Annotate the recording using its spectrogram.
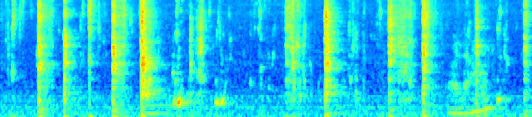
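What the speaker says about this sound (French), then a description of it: "Continue de remuer." A spoon stirs Moroccan harira soup in a pot, sharp irregular scraping clicks against the pot over a faint simmer, fairly quiet and close, with no talking.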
